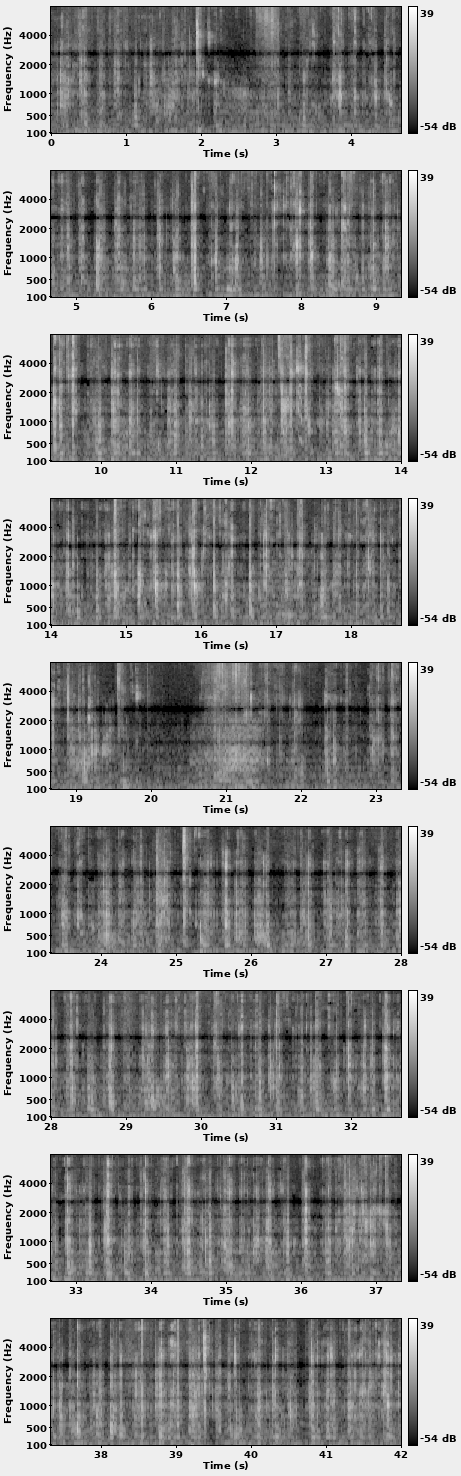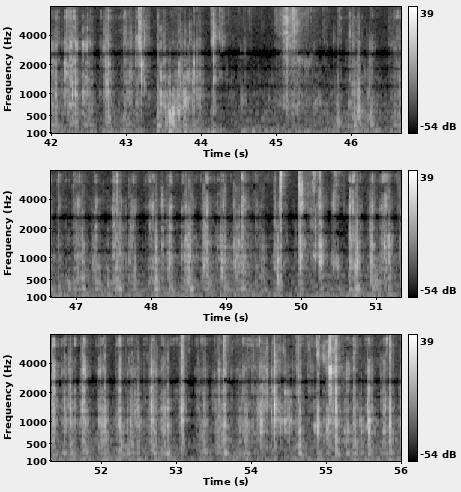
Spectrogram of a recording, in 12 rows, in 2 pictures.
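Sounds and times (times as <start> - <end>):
wet chewing clicks and smacks: 0.0 - 2.4, 21.9 - 56.0.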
